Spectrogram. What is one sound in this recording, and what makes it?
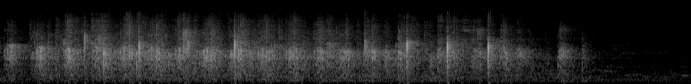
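A crowd of men and women pray aloud all at once.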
